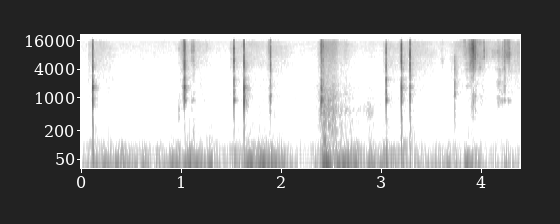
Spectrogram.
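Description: Fingertips tap the lid rim of a small black metal hair cream (pomade) tin held close to the microphone. The result is a quiet, irregular series of short, dry metallic clicks with a slight ring around 1.6 kHz, dying away almost instantly over a low background hum.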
